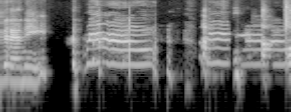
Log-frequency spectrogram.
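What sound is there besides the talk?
pet cat meowing in the background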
